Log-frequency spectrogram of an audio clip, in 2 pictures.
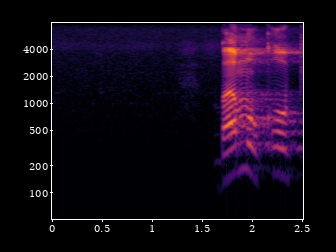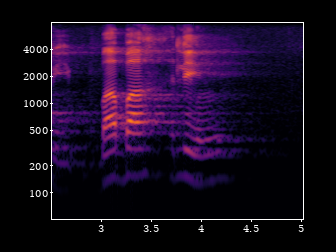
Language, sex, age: Tswana, male, 21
